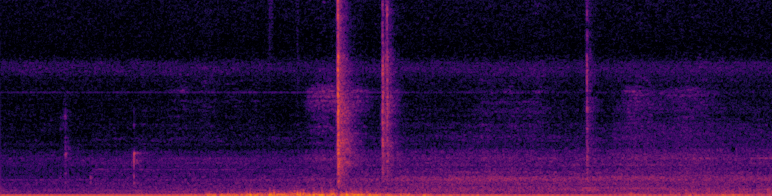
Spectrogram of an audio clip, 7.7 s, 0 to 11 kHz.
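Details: Brand new Pioneer 9000 BTU 240V mini split running: sharp, irregular clicks over the low, steady hum of the unit.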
